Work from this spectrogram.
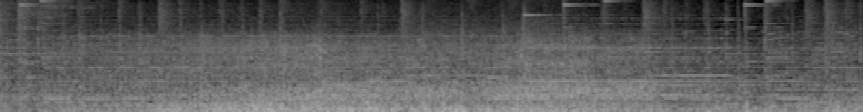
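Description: A Wyoming Colorado Railroad train rolls along straight track toward Laramie, Wyoming, a faint, steady low rumble that swells slightly in the middle, with no voices.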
